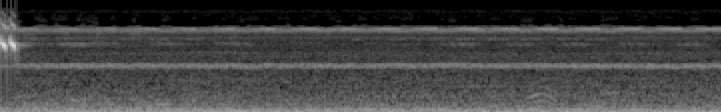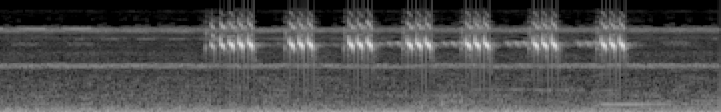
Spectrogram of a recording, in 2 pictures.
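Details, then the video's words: Nighttime crickets in binaural sound: after four seconds of steady high trilling from distant callers, a close cricket breaks in with a run of about eight sharp, evenly spaced high chirps. "Cricket Conversations | Binaural Nighttime Ambience"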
